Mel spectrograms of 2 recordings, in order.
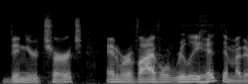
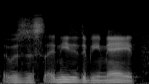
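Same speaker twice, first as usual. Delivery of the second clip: ordinary talk, nothing marked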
